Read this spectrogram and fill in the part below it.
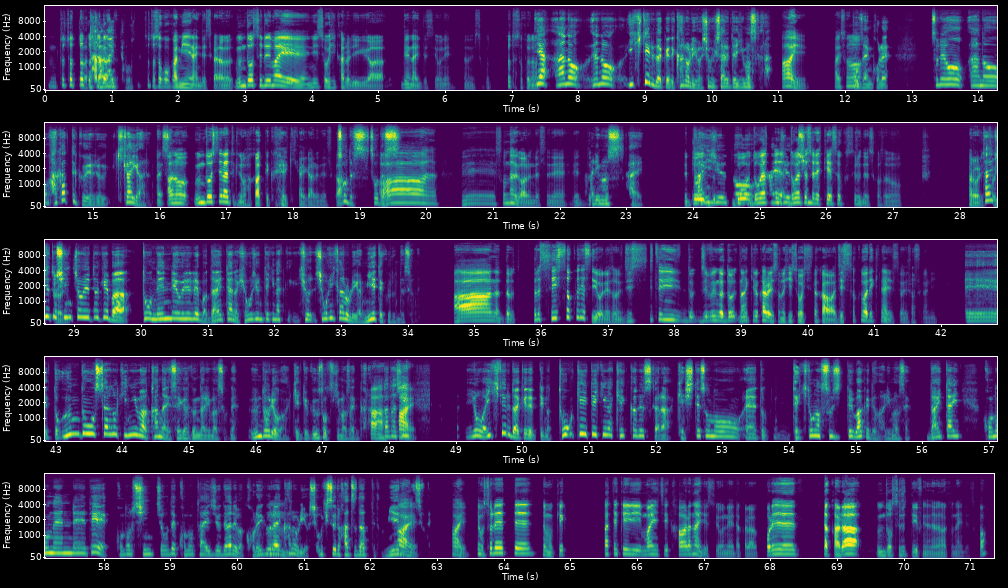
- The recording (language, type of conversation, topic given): Japanese, advice, 疲労や気分の波で習慣が続かないとき、どうすればいいですか？
- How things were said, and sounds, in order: other noise; tapping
